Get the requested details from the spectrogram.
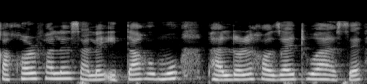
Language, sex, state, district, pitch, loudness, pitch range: Assamese, female, Assam, Kamrup Metropolitan, 235 Hz, -14 LUFS, 225-255 Hz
